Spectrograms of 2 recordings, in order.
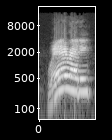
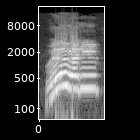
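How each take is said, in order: First: High loud eager cry; eager reply. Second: Higher, louder bird chorus; birds' eager reply. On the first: Monkeys answer Mugglewump, high and eager. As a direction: answer like keen little monkeys. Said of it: "said the monkeys". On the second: Birds answer Mugglewump, high and eager. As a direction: chirp it back even higher. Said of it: "said the birds". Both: Acted.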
